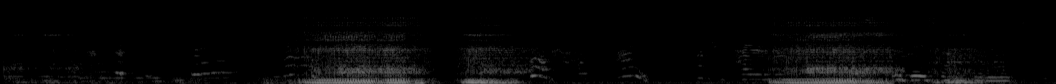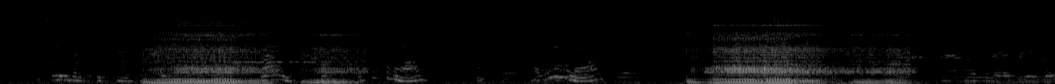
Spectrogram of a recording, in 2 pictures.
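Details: Loud, rough snores recurring about every five seconds, roughly 13 a minute, each with a harsh rattling intake, from someone snoring into a microphone as a prank: heavy snoring.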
